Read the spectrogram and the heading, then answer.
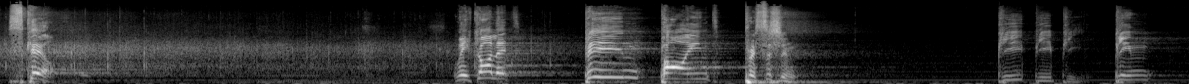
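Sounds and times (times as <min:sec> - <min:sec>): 
audience clapping: 0:00.0 - 0:05.8
speech: 0:00.2 - 0:00.6, 0:04.6 - 0:08.1, 0:10.0 - 0:10.8.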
